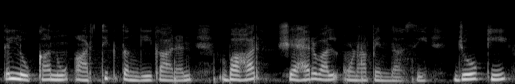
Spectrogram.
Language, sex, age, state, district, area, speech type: Punjabi, female, 18-30, Punjab, Tarn Taran, urban, spontaneous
